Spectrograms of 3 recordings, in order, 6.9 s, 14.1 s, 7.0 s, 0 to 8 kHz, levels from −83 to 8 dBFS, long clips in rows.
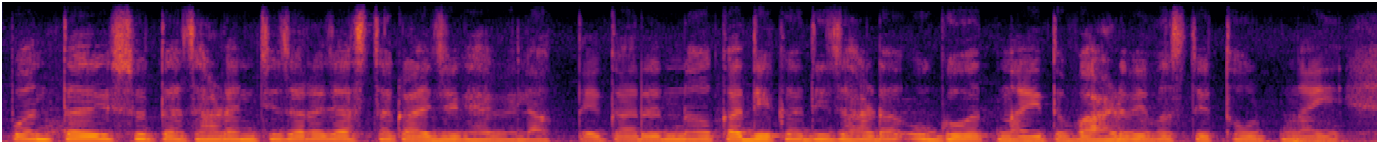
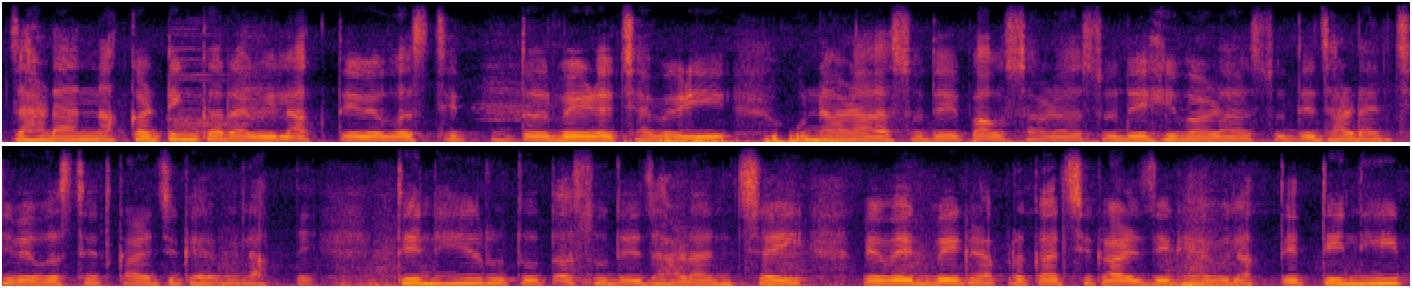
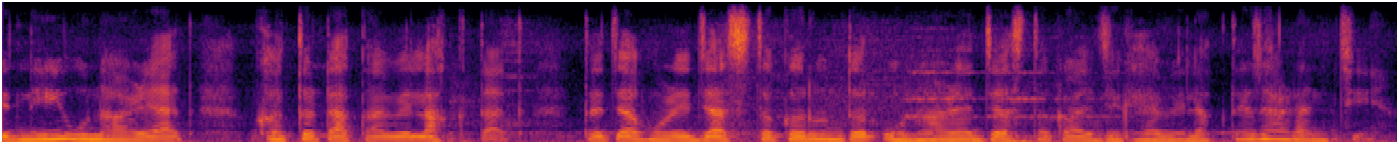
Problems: none marked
